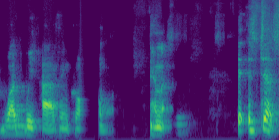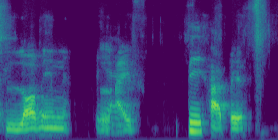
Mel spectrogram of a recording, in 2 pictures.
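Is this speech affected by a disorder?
Yes: stuttering; stuttering first noticed by mother around age 8, self-conscious about it from early teens after mother left Liberia; still has fear and insecurities around stuttering, five years in Toastmasters, former club president; fear of speaking, skipped ninth grade valedictorian speech, won Toastmasters club speech contest; here blocks.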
